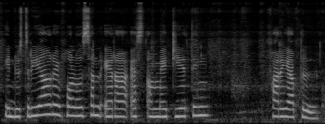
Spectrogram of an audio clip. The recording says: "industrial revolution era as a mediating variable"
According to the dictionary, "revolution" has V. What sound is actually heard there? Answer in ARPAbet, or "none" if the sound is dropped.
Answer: F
